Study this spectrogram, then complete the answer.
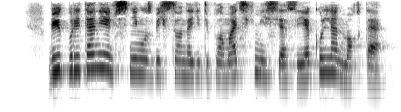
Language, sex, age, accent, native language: Uzbek, female, 12-17, Sirdaryo, Uzbek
